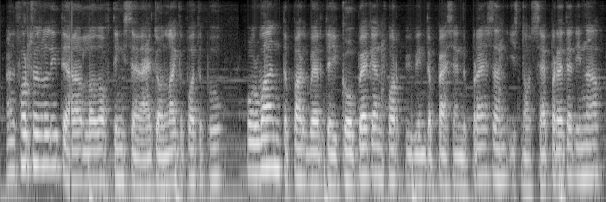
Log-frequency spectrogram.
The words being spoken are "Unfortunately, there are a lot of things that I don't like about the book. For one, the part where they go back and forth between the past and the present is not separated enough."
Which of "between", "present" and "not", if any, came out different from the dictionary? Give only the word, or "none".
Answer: present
